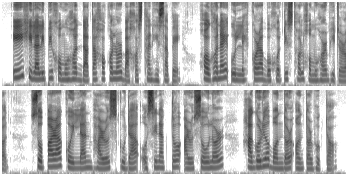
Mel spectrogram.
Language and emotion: Assamese, neutral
